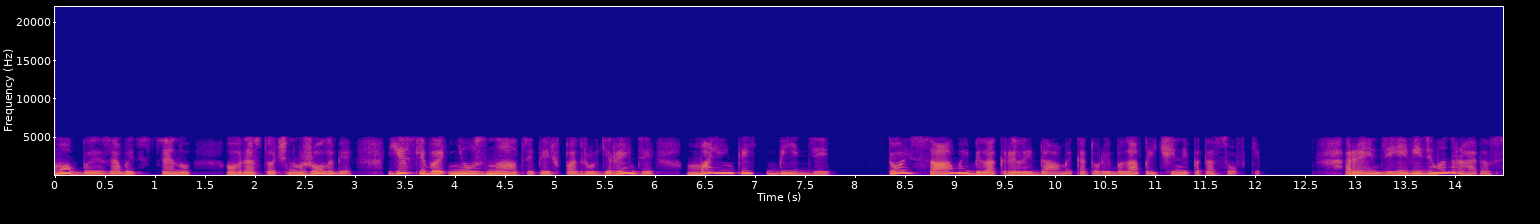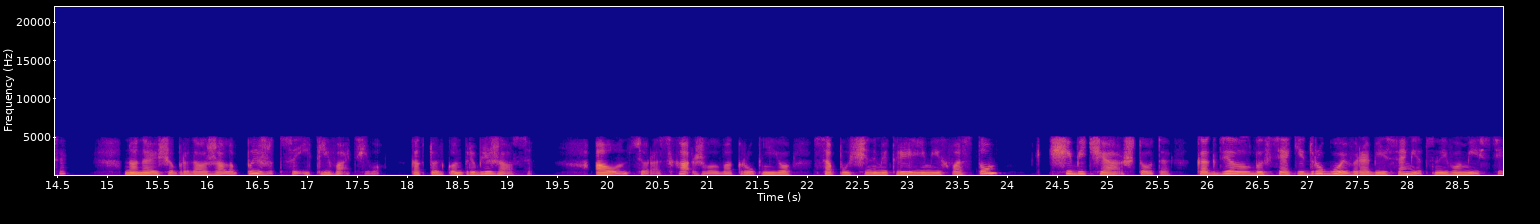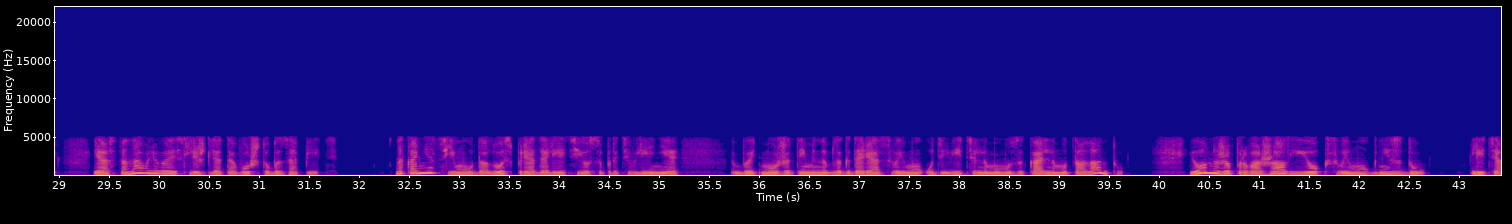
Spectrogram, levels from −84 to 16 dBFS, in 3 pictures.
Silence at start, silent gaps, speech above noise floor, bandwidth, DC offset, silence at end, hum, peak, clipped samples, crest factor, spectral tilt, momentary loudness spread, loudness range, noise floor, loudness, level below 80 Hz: 0 s; none; 47 dB; 5.2 kHz; under 0.1%; 0 s; none; -6 dBFS; under 0.1%; 20 dB; -8.5 dB/octave; 12 LU; 4 LU; -71 dBFS; -24 LUFS; -60 dBFS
